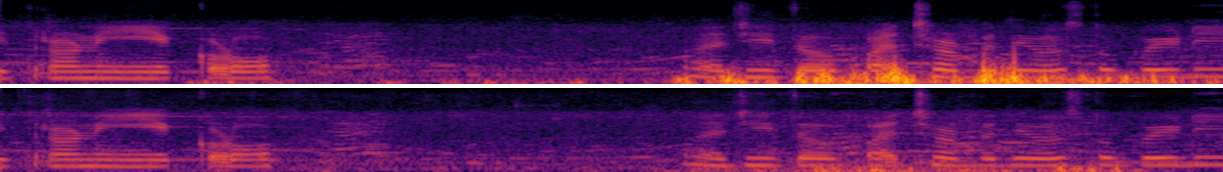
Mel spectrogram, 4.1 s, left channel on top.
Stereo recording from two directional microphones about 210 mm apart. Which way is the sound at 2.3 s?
10° left (ahead or behind).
